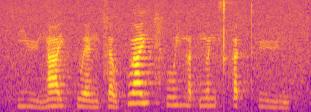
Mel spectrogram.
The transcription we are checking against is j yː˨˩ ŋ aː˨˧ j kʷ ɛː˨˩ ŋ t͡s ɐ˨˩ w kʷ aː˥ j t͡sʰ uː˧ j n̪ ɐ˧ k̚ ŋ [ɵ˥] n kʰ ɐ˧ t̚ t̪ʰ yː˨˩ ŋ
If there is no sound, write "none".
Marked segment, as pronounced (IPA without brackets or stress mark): ɵ˧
